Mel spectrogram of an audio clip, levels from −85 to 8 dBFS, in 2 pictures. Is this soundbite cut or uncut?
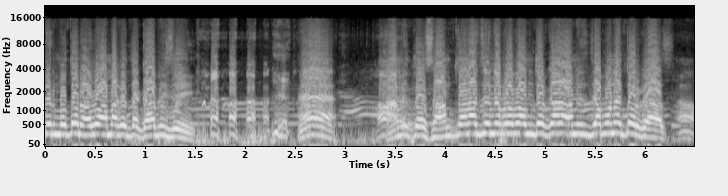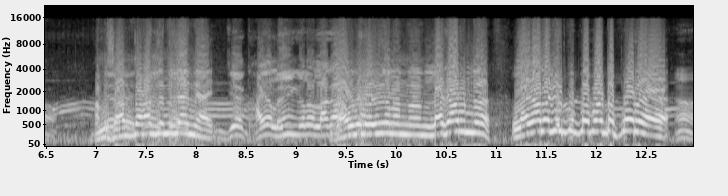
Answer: uncut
